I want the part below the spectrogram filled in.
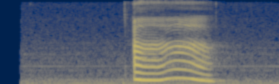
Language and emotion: Russian, positive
